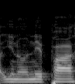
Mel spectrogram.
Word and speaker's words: Nipa: So Nipa is French. Okay. Yeah, Nipa.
